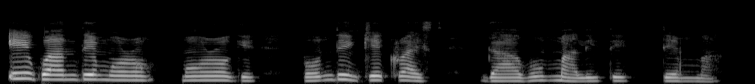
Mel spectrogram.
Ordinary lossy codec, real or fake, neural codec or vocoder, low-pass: none; real; none; none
